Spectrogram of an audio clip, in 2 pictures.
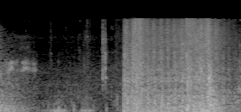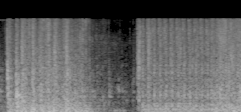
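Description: Rapid automatic gunfire during a Rainbow Six-style tactical shooter match on a Caveira, with bursts of dense, loud, continuous shots separated by brief pauses, sounding close.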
